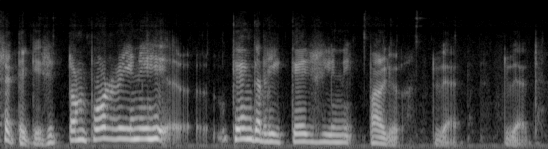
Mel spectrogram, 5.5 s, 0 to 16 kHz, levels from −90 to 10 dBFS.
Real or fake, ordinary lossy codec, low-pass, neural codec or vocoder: real; Opus, 24 kbps; 14.4 kHz; none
